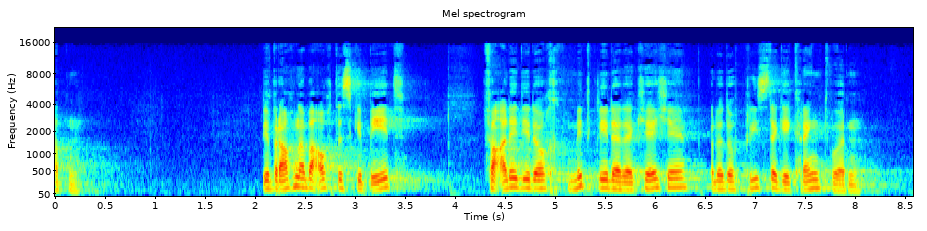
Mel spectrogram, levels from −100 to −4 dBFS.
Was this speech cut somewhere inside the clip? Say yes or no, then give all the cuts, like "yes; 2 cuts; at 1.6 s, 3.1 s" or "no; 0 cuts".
no; 0 cuts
